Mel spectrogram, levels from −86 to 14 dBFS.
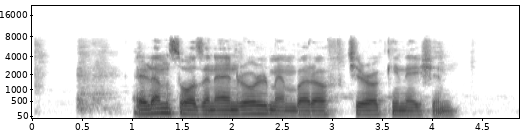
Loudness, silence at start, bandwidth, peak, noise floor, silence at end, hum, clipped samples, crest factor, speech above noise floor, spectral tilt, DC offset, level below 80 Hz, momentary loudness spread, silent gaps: -17 LUFS; 0.45 s; 8 kHz; -2 dBFS; -72 dBFS; 0.65 s; none; under 0.1%; 16 dB; 56 dB; -6 dB/octave; under 0.1%; -54 dBFS; 9 LU; none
